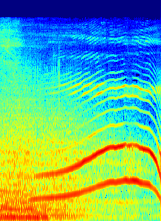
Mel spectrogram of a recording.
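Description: A young girl's drawn-out vocal exclamation that rises slowly in pitch and then drops sharply at the end, over a low rumble that fades in the first half second.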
